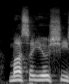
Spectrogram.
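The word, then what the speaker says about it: Masayoshi: Masa Masa Yoshi soen yeah that's how you pronounce it Masa Yoshi so he was cooking in the in the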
